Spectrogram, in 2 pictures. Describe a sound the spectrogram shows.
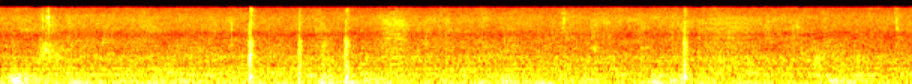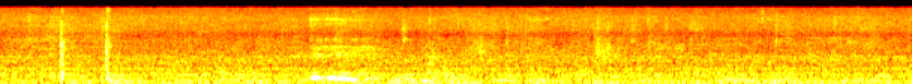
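Feet shuffle and tap on a stage.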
